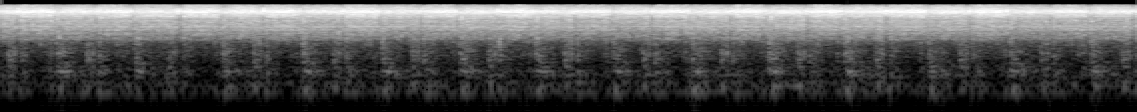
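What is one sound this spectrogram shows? A small machine runs with a fast, steady rhythmic clatter.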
